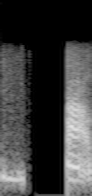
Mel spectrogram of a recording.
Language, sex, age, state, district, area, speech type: Malayalam, female, 30-45, Kerala, Wayanad, rural, conversation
